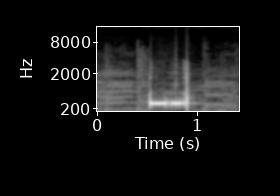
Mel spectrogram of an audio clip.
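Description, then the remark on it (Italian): A single steady electronic phone tone, the ringing heard on an outgoing call, sounds clearly for under half a second, set against faint background hum with no voices. “E io lo chiamo intanto, così squilla il tempo di rispondere.”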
